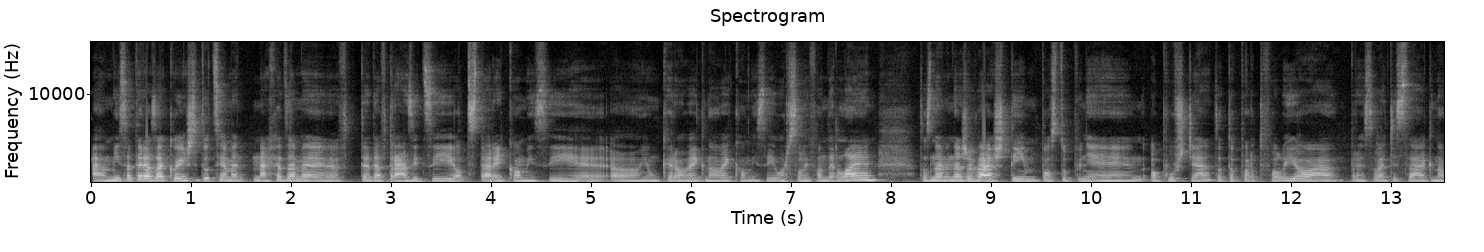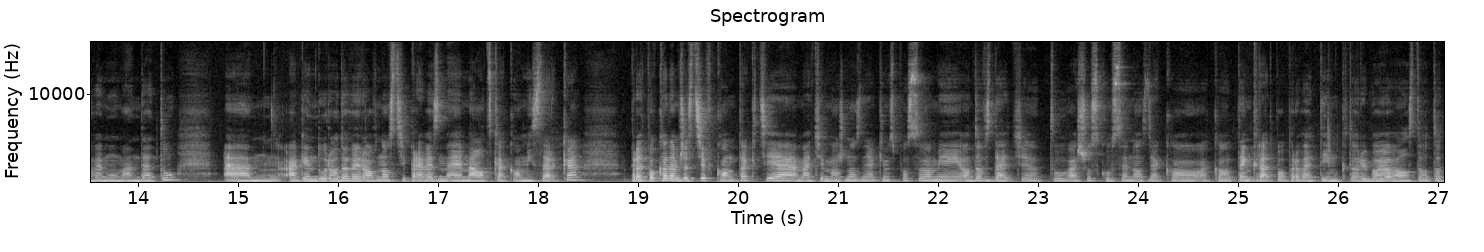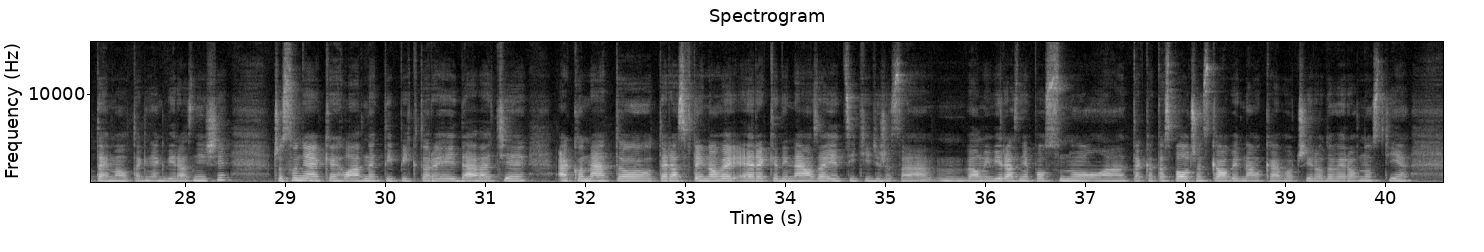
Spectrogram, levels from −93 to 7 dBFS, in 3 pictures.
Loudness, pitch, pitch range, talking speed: -22 LUFS, 215 Hz, 210-225 Hz, 155 wpm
